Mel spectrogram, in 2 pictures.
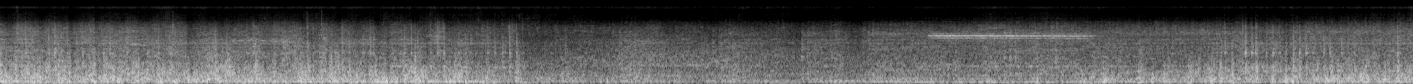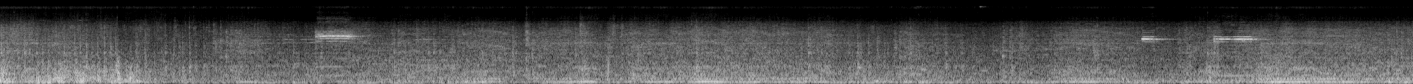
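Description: Motorcycle under way in city traffic: the engine running with continuous road and wind noise. A few brief high-pitched tones sound about ten seconds in and again near the end, with a short knock just past the middle.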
